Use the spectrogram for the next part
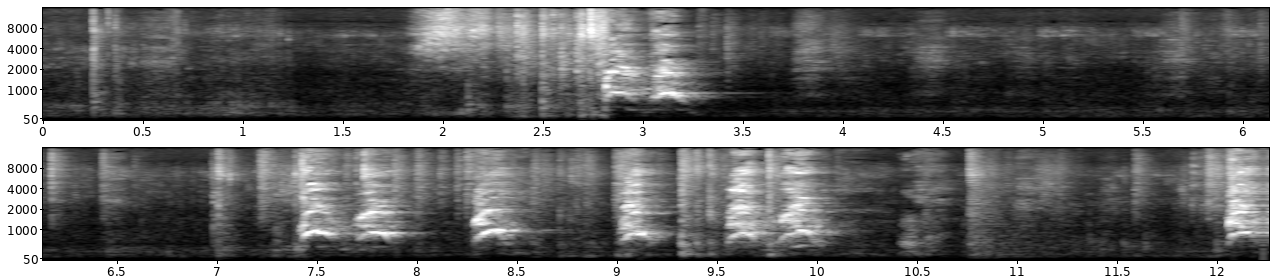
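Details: Blind pug playing fetch indoors, chasing a noisy battery-operated ball; a few quiet stretches broken by clusters of sharp barks near the start and again toward the end, with rustling play noise.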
